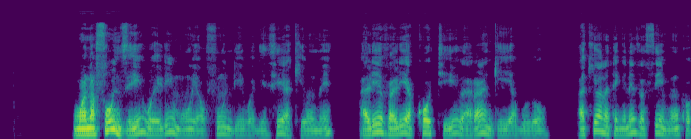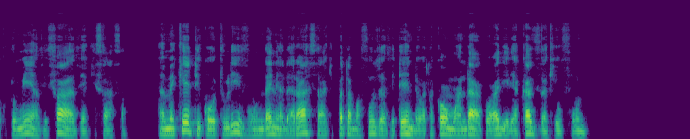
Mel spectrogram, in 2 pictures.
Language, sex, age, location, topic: Swahili, male, 25-35, Dar es Salaam, education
